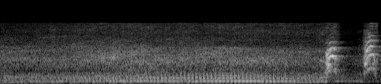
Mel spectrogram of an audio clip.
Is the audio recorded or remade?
recorded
